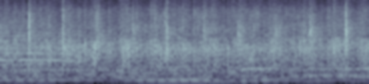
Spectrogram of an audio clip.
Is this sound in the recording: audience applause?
yes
